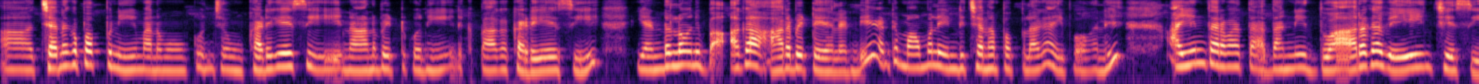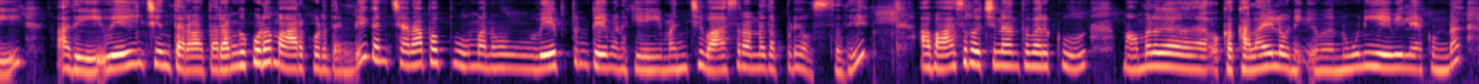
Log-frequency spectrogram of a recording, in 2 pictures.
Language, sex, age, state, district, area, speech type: Telugu, female, 45-60, Andhra Pradesh, Alluri Sitarama Raju, rural, spontaneous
